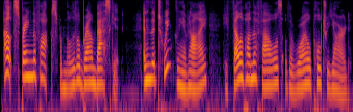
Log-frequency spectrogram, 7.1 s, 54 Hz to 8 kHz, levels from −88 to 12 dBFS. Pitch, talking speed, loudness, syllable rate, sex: 190 Hz, 220 wpm, -20 LUFS, 4.8 syllables/s, female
